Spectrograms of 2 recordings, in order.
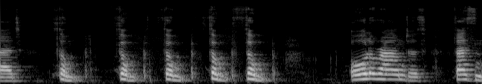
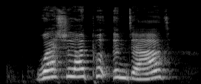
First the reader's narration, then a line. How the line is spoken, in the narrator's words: called out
